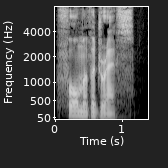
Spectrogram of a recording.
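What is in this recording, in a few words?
"form of address", English, British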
